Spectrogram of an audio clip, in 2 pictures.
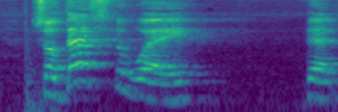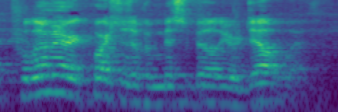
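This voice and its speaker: A man's voice with very wide pitch swings, audible room echo and noticeable background noise. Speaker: law professor. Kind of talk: lecture. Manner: fast.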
